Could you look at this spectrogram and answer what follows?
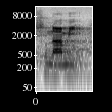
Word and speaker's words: tsunami: like a girl's name tsunami and the tea is silent here this letter t vanes name tsunami so students uh you uh know tsunami when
